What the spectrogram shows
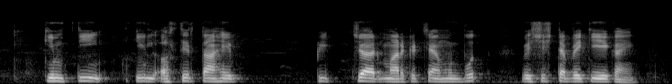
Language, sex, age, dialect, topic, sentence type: Marathi, male, 36-40, Northern Konkan, banking, statement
